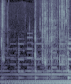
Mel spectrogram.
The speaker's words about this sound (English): Mmm. Great cornflake crunch. No, the cornflakes stayed crunchy.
